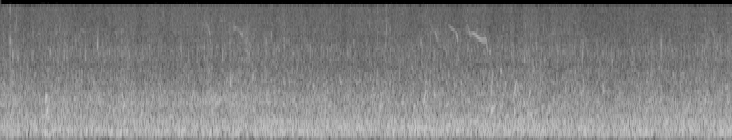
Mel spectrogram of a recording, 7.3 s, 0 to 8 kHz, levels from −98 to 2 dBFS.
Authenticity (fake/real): real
